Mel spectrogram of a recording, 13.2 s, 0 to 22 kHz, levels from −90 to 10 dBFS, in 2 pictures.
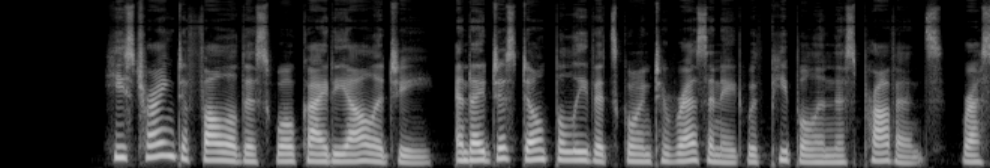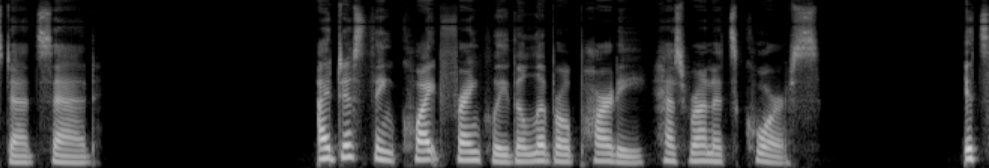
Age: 40-59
